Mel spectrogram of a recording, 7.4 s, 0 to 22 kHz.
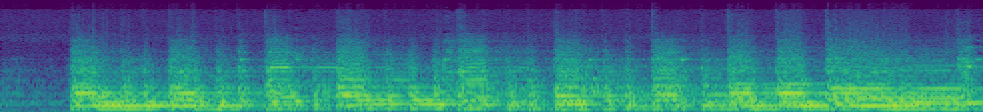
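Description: A distorted electric guitar, a Gibson SG through a Boss Katana 100-watt amp with overdrive, analog delay and spring reverb, plays sustained chords and riffs with a smeared, echoing tail, loud and steady throughout with no talking.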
